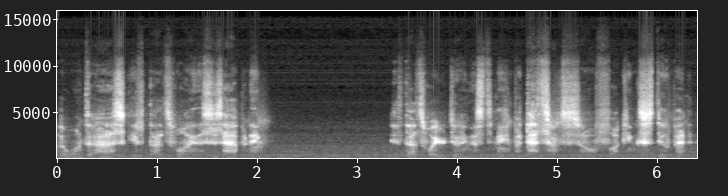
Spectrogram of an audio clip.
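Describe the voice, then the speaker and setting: A man's voice: low-pitched, brisk, pushed and bright, poor audio. A man playing a lovesick, jealous mafia boyfriend in an intimate ASMR roleplay monologue, conversational and sardonic, dropping into whispers. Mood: hurt, pleading.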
